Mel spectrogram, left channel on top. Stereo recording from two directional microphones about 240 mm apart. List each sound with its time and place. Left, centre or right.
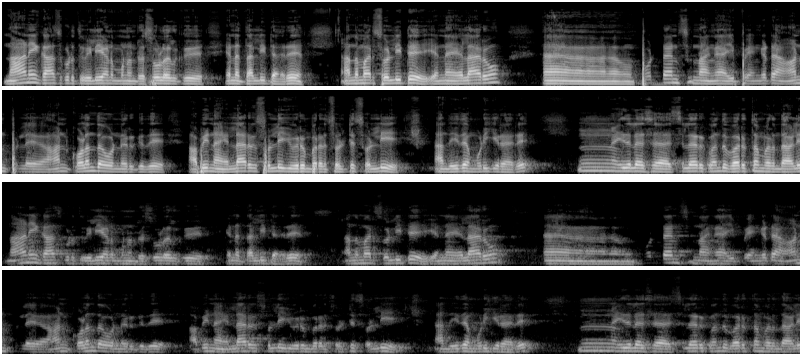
0.0 s a man's voice: left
